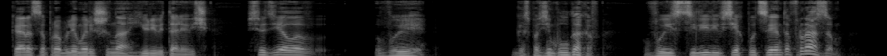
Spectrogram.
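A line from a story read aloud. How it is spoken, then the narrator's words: Stammering. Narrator (Russian): заикаясь, произнес Загорский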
